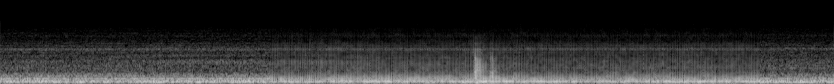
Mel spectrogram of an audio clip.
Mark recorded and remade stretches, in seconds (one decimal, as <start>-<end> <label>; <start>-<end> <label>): 0.0-2.7 recorded; 2.7-7.6 remade; 7.6-8.3 recorded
